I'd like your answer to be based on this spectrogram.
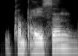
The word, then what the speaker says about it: Compeyson: First of all, it is Compeyson. That's how it's spelled, and that's how it's pronounced, but it's Cumbersome. – Compeyson. So it's not cumbersome.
